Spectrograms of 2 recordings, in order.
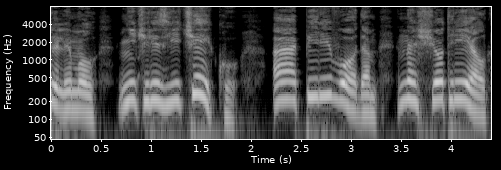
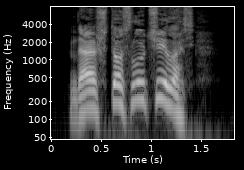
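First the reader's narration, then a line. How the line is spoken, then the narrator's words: Sobbing. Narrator (Russian): Она сквозь всхлипы выдавила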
